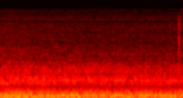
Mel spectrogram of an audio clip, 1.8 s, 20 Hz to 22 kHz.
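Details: Mercedes S600 W140, first start after a throttle body overhaul, no EML or ABS lights; fuel pressure regulator suspected as cause of poor initial starts; smooth, even rumble with no stumble; normal engine running.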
